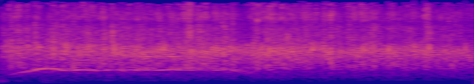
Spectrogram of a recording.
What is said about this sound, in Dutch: En geef hem een warm applaus.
